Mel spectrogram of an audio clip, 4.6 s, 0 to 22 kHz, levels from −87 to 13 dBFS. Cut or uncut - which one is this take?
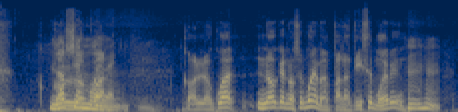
uncut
